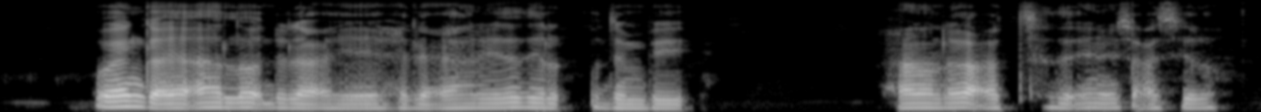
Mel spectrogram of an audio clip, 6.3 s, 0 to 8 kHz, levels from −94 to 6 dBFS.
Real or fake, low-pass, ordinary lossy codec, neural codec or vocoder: real; none; none; none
